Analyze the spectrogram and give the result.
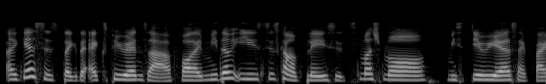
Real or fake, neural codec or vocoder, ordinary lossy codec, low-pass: real; none; none; 7.2 kHz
